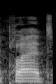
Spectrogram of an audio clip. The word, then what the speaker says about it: Plaid: do you pronounce it we say plaid but um you can say play if you like apparently a lot of people do that yeah I mean it's it's a it's one of those words that you can say either way really so you just performed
